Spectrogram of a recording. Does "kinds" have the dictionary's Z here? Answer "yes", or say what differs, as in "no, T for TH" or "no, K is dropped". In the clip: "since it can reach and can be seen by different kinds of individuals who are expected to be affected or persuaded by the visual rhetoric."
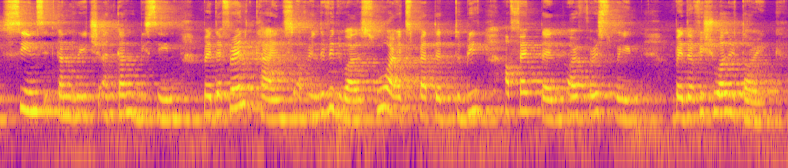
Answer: no, S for Z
